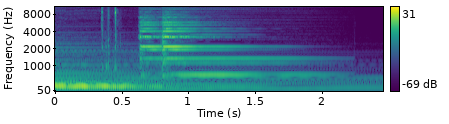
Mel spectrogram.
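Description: A held sung note with vibrato ends about half a second in, after two quick clicks. A bright notification-bell ding follows, from the subscribe-button sound effect, and rings out over the next second or so above the song's fading last chord.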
